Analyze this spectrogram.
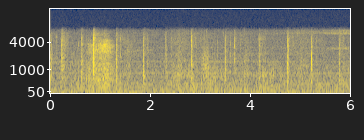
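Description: Keyboard keys click one by one as someone types.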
